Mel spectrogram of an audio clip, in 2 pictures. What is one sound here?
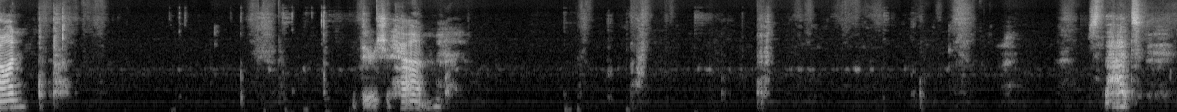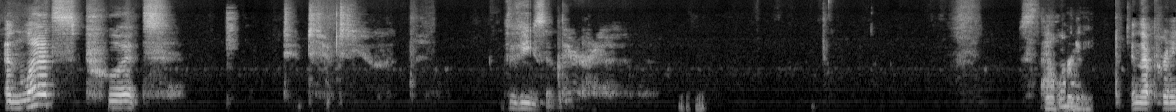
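Cloth rustles softly as it is handled and laid flat.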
